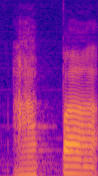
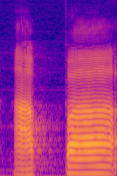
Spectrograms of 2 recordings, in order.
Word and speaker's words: 아빠: 가지는 기도하실 때 요 아빠 아버지 라고 부르셨습니다 아람어 아빠는 우리말로 아버지 아빠 입니다 발음도 이아람 을 그대로 누리가 따라하면 요 아빠 빠르게 하면 아빠가 됩니다 자녀가 아버지를 부르는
